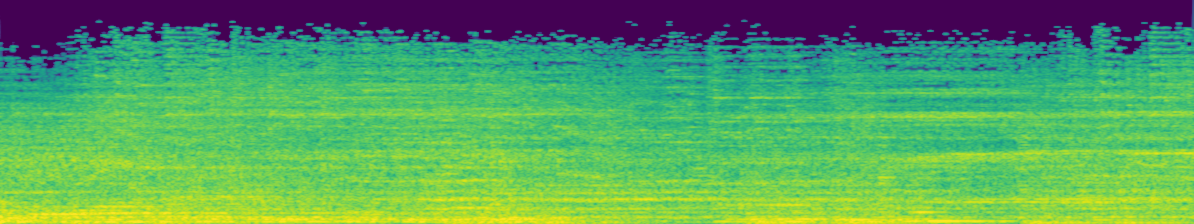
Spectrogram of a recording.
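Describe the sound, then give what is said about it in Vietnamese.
A big wheel-like object rolls closer with metallic clanking, making a heavy, continuous, train-like rumble with rattling texture that stays loud and steady throughout. “Bỗng thấy phía sau lưng có tiếng kim loại kêu lốc cốc, như tiếng một chiếc bánh xe to đang lăn về phía mình.”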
